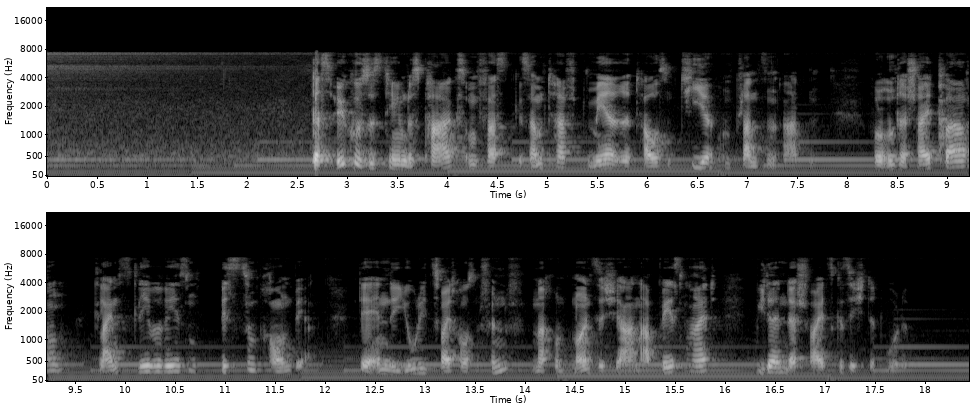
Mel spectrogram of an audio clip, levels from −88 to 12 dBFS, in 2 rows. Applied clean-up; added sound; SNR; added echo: none; Piano; 17 dB; none.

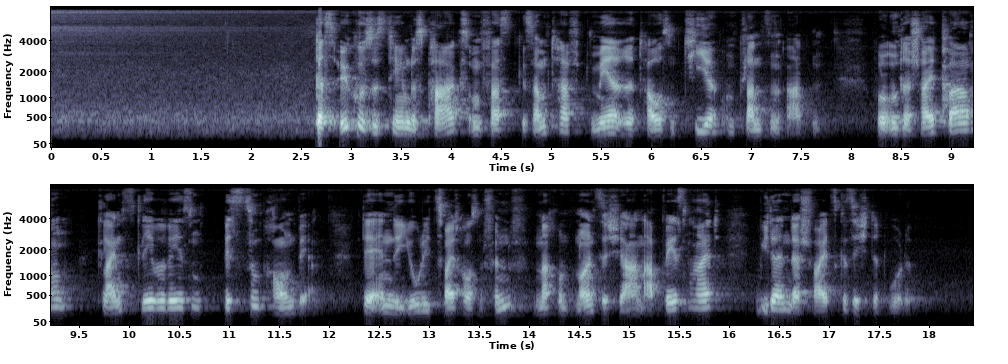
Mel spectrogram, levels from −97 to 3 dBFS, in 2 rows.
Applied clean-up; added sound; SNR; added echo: none; none; none; none.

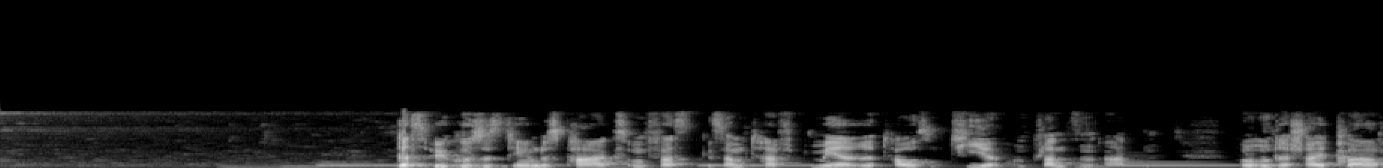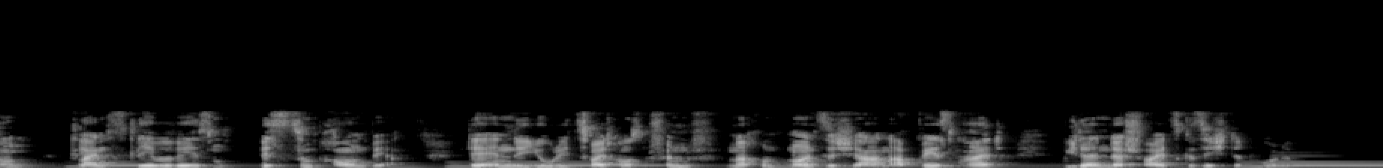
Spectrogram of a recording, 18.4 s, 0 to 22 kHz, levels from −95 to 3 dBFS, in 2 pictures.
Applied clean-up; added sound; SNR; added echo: classical method log-MMSE.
